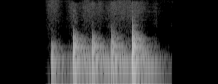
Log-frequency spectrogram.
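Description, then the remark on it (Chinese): Five sharp knocks on the window of a train's conductor compartment in a steady, even rhythm, each ringing with a hollow, low resonance that fades quickly. No voices are heard. “他找到了车长室，敲了车窗”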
